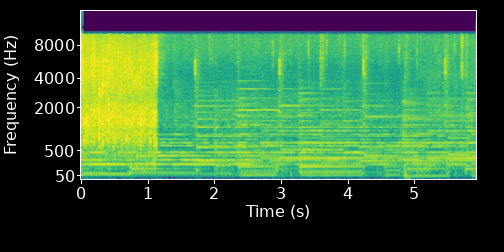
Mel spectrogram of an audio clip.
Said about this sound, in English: give her a hand clap as she comes.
